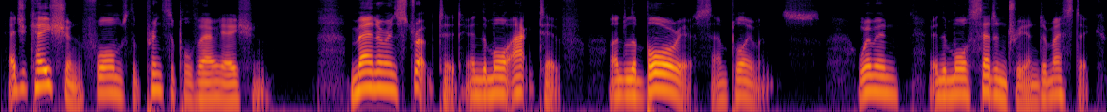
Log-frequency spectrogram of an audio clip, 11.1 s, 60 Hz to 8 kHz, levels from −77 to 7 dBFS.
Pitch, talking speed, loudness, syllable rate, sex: 130 Hz, 120 wpm, -20 LUFS, 4.8 syllables/s, male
